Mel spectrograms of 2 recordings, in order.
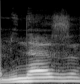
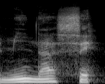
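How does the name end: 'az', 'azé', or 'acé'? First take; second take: az; acé. First: It ends on a z sound, no final vowel. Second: It ends with an s sound then 'é'. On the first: The speaker calls it wrong. "C'est pas Minaz" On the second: The speaker calls it right. "c'est Minacé"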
